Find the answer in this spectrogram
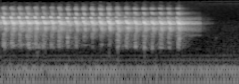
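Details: Cililin trill played as a lure. There are about two seconds of fast, evenly pulsed, high-pitched chattering notes, then the sound stops abruptly over a low background hum.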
